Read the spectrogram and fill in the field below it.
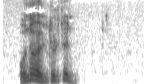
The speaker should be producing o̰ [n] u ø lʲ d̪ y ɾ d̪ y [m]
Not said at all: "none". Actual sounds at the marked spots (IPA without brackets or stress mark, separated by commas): n, n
